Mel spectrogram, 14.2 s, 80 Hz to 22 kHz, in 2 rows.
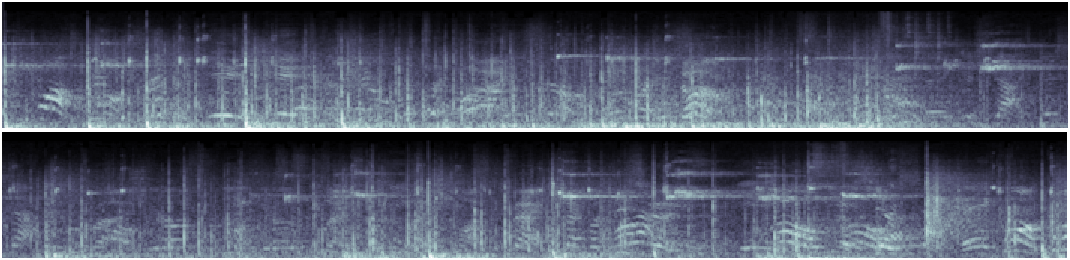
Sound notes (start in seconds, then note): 0.1 dribbling ball; 1.6 team running; 9.1 sneakers squeaking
